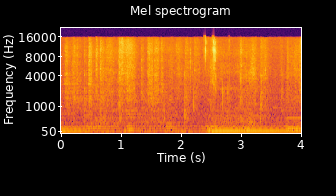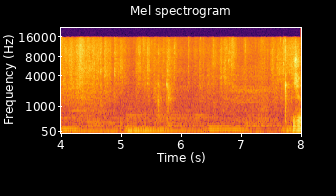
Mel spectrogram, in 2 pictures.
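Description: Background music with a low bass line changing note every second or so, under the dry crinkling and rustling of acrylic-painted printing paper being creased and pushed into an origami reverse fold by hand.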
